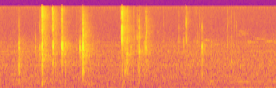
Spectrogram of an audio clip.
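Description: A chocolate bar's crisp coating cracks and crunches as it is broken apart, up close.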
